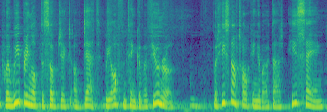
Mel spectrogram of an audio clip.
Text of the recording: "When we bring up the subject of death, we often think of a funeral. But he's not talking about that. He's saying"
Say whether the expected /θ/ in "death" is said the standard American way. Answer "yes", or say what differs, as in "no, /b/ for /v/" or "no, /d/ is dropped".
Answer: yes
